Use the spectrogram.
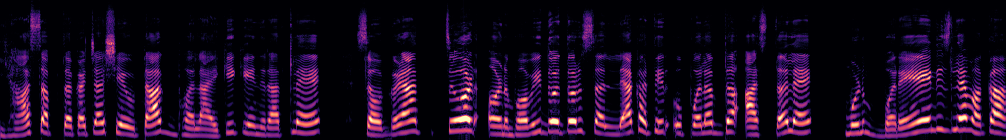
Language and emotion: Goan Konkani, happy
